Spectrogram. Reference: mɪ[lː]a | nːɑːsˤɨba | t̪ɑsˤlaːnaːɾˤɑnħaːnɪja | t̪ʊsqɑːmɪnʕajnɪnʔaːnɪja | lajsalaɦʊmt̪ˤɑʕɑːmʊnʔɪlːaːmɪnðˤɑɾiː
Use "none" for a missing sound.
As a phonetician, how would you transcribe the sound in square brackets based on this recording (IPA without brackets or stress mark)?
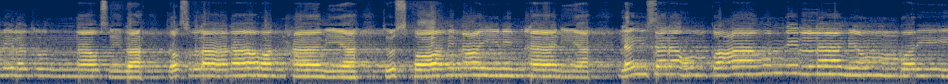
l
